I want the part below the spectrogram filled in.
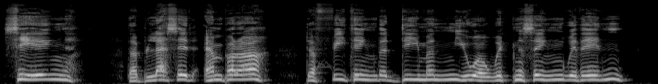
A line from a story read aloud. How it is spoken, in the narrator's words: cried a herald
